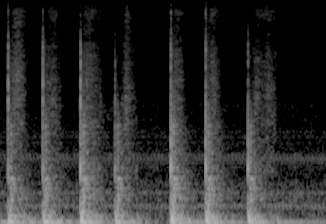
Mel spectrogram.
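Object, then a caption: White chalk on a chalkboard. White chalk held in the fingertips writes text on a flat black chalkboard panel in short scratching strokes and dots. Seven quick, separate contacts are heard, each a dull low tap with a brief bright scratch that fades fast, at an uneven pace.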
